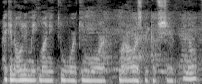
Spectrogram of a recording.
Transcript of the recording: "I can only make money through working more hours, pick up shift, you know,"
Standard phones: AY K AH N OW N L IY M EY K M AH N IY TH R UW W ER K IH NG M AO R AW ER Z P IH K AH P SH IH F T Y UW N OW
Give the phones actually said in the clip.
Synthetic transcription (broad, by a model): AY K AH N OW N L IY M EY K M AH N IY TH R UW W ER K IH NG M AO R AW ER S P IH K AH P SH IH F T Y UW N OW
